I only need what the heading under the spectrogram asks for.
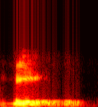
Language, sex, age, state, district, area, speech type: Maithili, male, 18-30, Bihar, Sitamarhi, rural, conversation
